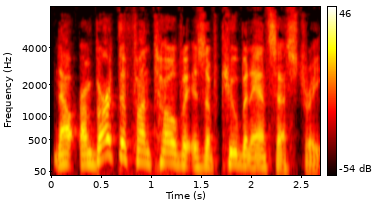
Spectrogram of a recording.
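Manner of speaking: ordinary talk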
